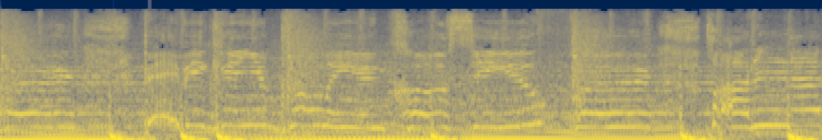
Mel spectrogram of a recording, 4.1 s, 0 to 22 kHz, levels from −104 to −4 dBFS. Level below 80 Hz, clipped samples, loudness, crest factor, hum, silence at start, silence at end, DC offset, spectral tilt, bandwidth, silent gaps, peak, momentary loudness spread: -12 dBFS; under 0.1%; -11 LUFS; 10 dB; none; 0 s; 0 s; under 0.1%; -4 dB/octave; 16.5 kHz; none; 0 dBFS; 1 LU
